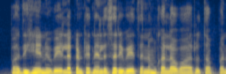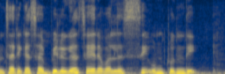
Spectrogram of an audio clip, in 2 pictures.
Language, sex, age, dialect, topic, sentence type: Telugu, female, 31-35, Telangana, banking, statement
